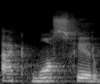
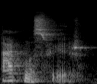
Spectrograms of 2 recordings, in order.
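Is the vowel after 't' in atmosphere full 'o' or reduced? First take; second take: full; reduced. First: The middle vowel is a full 'o' sound. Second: The middle vowel is reduced, not a full 'o'. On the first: The speaker calls it wrong. "इसको कई लोग एटमॉस्फेयर बोलते हैं" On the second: The speaker calls it right. "यह है एटमॉस्फेयर"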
